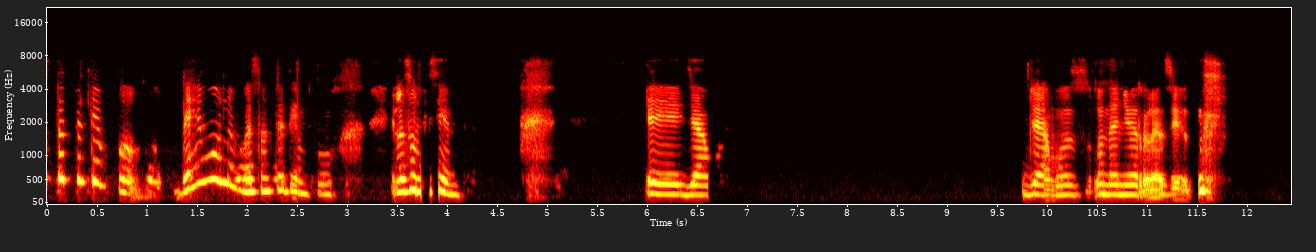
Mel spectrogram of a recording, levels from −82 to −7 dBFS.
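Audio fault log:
0.08 to 5.16 s, echo leak: short delayed copies of the speech at 0.08, 0.39, 0.97, 1.87, 2.25, 2.63 and 5.08 s, trailing by about 260 to 270 ms. Loudest near 1 and 1.9 s, barely there later. Likely a loudspeaker on the far end whose echo canceller let some through.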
